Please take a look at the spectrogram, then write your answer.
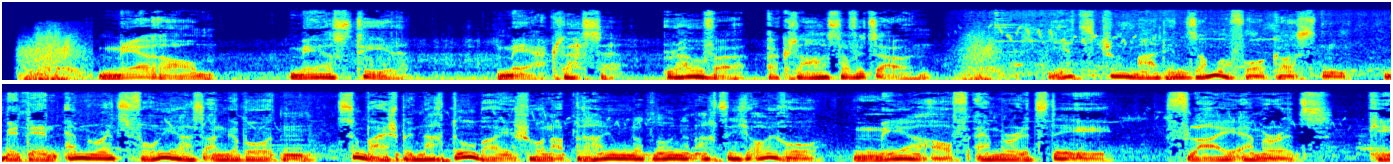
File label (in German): Werbung div TV Radio Collage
